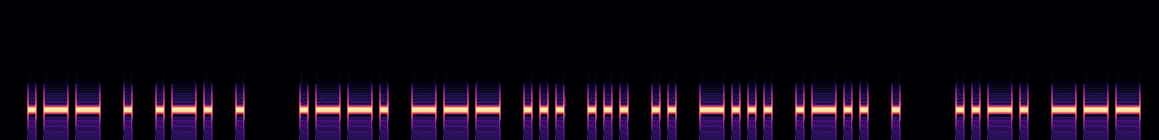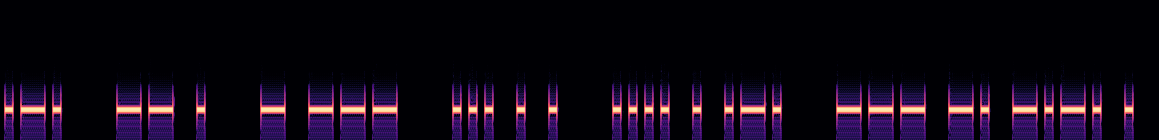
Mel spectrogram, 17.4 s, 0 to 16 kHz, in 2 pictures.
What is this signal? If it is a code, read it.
Morse code, heard as a keyed tone, about 20 wpm, 700 Hz. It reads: WERE POSSIBLE FOR ME TO SEE HER ONCE
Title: Sentences from Top 500 Words 20wpm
